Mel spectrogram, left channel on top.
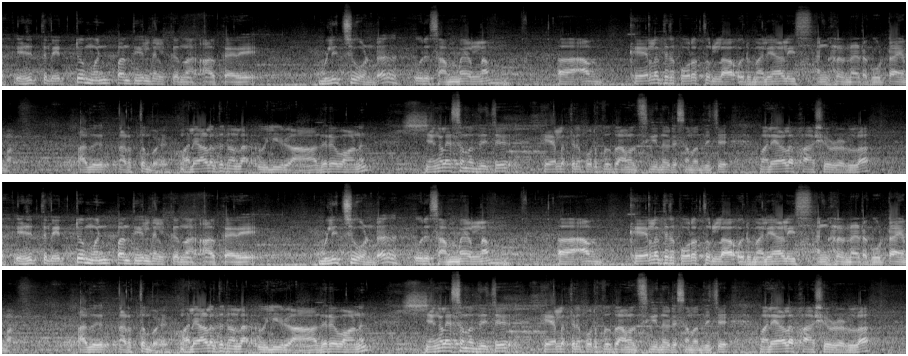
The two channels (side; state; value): left; quieter; 5.4 dB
